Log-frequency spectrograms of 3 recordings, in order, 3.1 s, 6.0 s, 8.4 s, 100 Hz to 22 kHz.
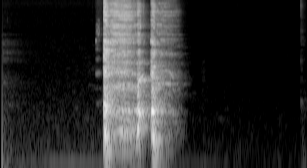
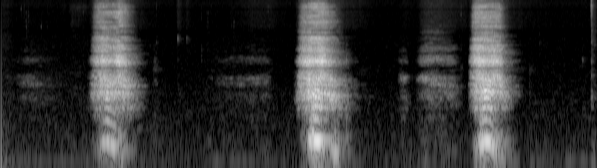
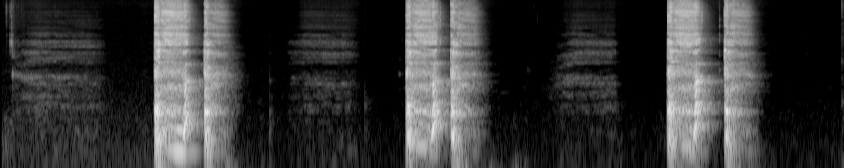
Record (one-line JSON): {"cough_length": "3.1 s", "cough_amplitude": 32768, "cough_signal_mean_std_ratio": 0.31, "exhalation_length": "6.0 s", "exhalation_amplitude": 21641, "exhalation_signal_mean_std_ratio": 0.32, "three_cough_length": "8.4 s", "three_cough_amplitude": 32768, "three_cough_signal_mean_std_ratio": 0.34, "survey_phase": "beta (2021-08-13 to 2022-03-07)", "age": "65+", "gender": "Female", "wearing_mask": "No", "symptom_cough_any": true, "symptom_new_continuous_cough": true, "symptom_runny_or_blocked_nose": true, "symptom_sore_throat": true, "symptom_fever_high_temperature": true, "symptom_onset": "2 days", "smoker_status": "Never smoked", "respiratory_condition_asthma": false, "respiratory_condition_other": false, "recruitment_source": "Test and Trace", "submission_delay": "1 day", "covid_test_result": "Positive", "covid_test_method": "ePCR"}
